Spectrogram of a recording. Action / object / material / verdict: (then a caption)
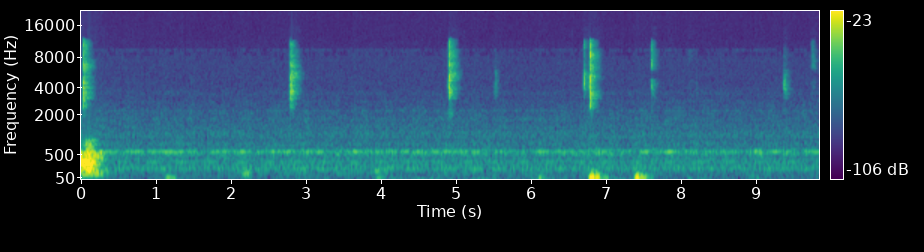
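scrape / bar of soap carved with a small knife / soap / none. A small metal knife blade, held by a hand with long manicured nails, scrapes and cuts thin grooves into a small, solid, cream-coloured bar of soap with a carved ridged surface, held in one hand. Seven short, bright, crisp clicks stand out against a quiet, steady low hum, each dying away almost instantly.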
